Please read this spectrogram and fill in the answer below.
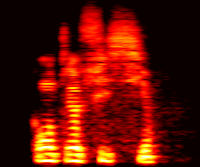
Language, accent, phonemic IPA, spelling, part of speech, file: French, Canada, /kɔ̃.tʁə.fi.sjɔ̃/, contrefissions, verb, LL-Q150 (fra)-contrefissions.wav
- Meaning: first-person plural imperfect subjunctive of contrefaire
